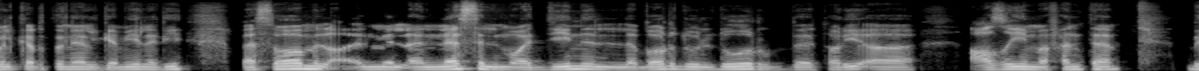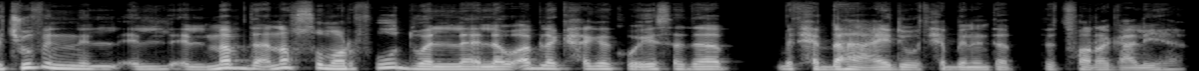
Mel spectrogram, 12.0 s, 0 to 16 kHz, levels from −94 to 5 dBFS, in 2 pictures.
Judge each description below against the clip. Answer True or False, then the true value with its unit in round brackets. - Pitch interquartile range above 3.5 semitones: False (2.8 semitones)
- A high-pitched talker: False (120 Hz)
